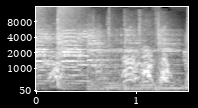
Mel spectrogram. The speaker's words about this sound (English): As the morning sun peeks through the dark, doggone dogs begin to bark.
